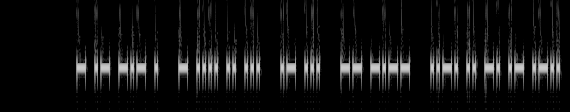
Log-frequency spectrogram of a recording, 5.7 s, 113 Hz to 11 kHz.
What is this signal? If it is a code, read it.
Morse code, heard as a keyed tone, about 40 wpm, 700 Hz. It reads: TAKE THIS AS MY FINAL
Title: Sentences from Top 1000 Words - Review Part 2 - 40wpm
